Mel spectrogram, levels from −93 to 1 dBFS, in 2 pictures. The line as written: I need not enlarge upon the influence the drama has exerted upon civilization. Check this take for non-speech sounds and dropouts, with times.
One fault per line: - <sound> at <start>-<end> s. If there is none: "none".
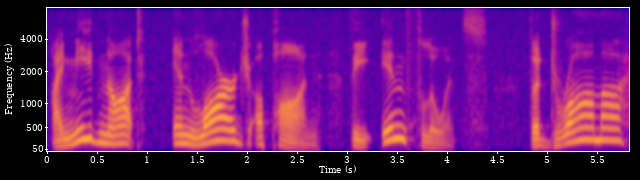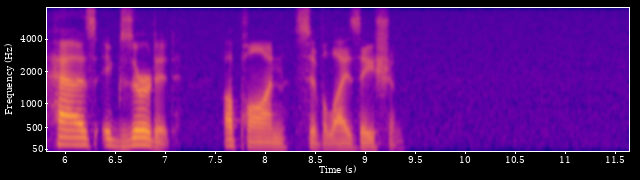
none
